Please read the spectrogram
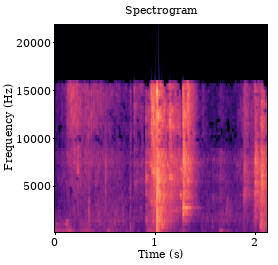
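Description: A sharp clattering knock about halfway through, with another near the end, set over a faint voice.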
